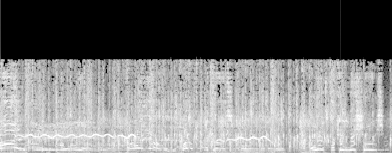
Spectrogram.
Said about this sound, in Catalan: Precisament per això, per animar els perdedors de la loteria, ens visita i la rebem amb un fort aplaudiment, Shiny Rosita Jones.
